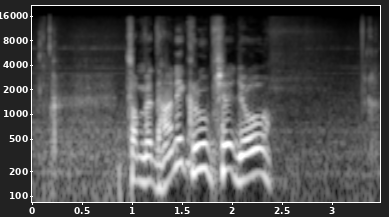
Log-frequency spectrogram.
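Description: A middle-aged man speaks calmly and clearly into a close microphone.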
